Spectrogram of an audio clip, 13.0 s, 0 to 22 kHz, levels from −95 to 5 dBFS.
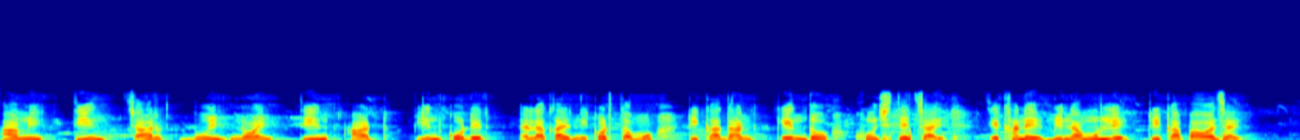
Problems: background conversations at intervals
